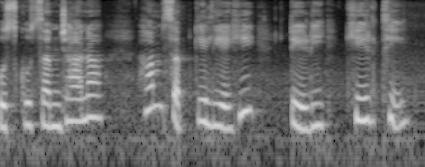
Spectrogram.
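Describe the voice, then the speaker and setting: A woman narrating a novel in the first person, in a slow, measured, literary reading. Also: fairly high pitch, lively intonation, mellow. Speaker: audiobook narrator. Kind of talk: scripted audiobook narration.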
